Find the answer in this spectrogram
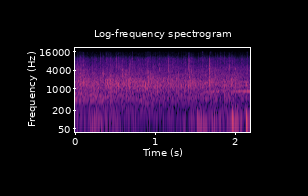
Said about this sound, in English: I know you're applauding yourself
